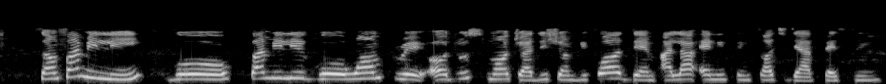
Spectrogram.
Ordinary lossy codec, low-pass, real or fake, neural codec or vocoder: none; 5.4 kHz; real; none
